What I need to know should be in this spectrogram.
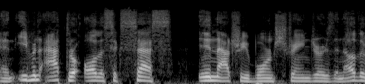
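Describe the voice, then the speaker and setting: This man has a plain, everyday voice with a fairly high pitch and ordinary pitch variation. He talks at a moderate pace on a very clean recording with a silent background. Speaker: podcast host. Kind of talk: interview.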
